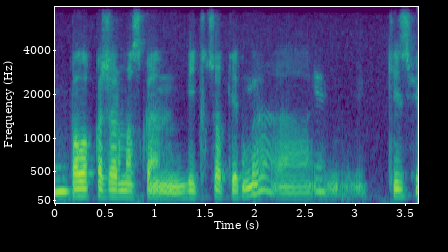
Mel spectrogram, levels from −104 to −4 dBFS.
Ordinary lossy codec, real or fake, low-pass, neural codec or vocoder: Opus, 24 kbps; fake; 7.2 kHz; vocoder, 44.1 kHz, 80 mel bands, Vocos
